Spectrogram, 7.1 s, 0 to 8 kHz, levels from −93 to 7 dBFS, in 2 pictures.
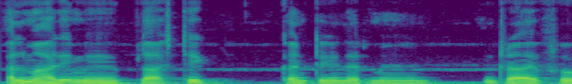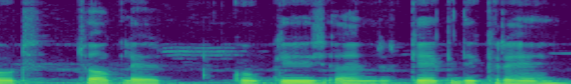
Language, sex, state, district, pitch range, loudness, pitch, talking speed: Hindi, male, Jharkhand, Ranchi, 120-135 Hz, -18 LUFS, 125 Hz, 115 wpm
